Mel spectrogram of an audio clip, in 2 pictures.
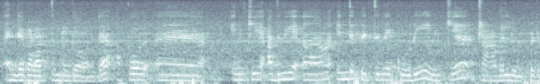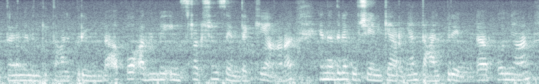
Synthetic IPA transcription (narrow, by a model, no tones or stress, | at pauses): e̞nde̞ʋɐɭɐrt̪ːɐmrɐɡɐmuɳɖɨʔɐpːo̞ːɭ | enikʲːɨʔɐðinee̞nde̞pet̪ːinekːuːɽie̞nikʲːɨʈraːʋɐliluɭpe̞ɽut̪ːɐɳɐmːenːenikʲːɨt̪aːlpɐɾjmuɳɖɨ̰ʔɐ̰pːo̞ːʔɐðinde̞ʔinsʈrɐkʂɐnse̞nd̪o̞kːe̞jaːɳɨe̞nːɐðinekurit͡ɕːɨe̞nikʲːɨɐriŋːaːnt̪aːlpɐɾɐjɐmːuɳɖɨɐpːo̞ːɭɲaːn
